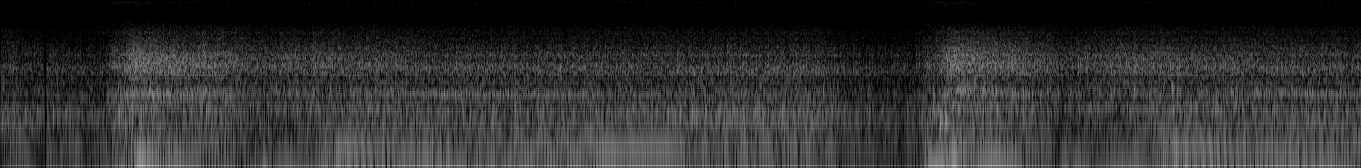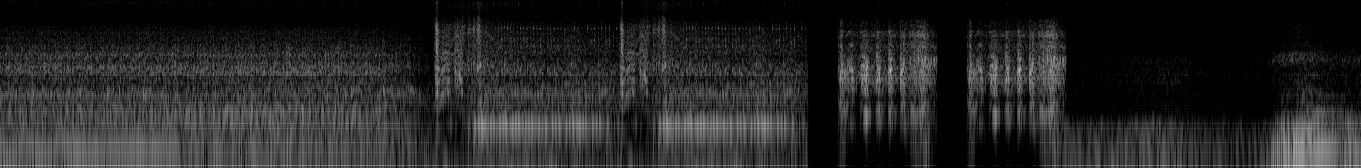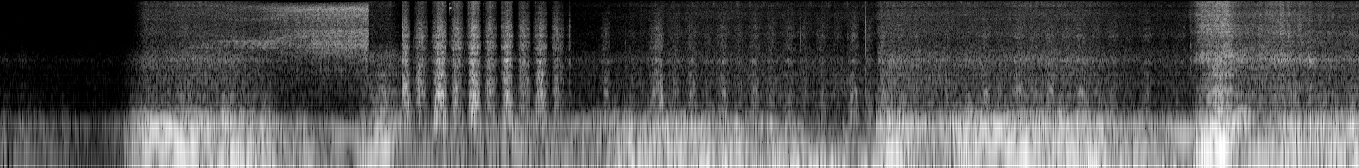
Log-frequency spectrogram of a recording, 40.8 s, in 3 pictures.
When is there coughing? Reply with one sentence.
The coughing can't be heard in this clip.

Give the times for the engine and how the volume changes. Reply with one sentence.
The engine can be heard from 0.0 to 40.7 s, getting louder.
